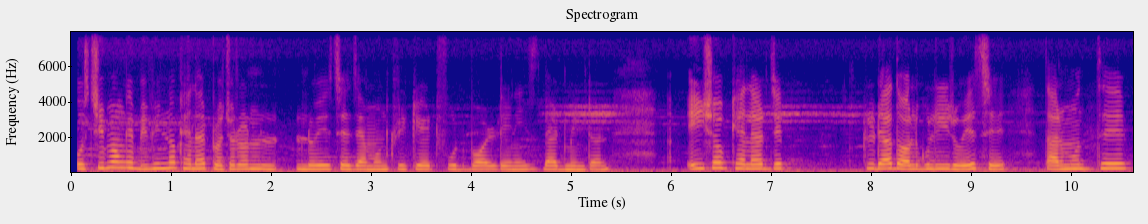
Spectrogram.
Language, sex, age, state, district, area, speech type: Bengali, female, 60+, West Bengal, Purulia, urban, spontaneous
